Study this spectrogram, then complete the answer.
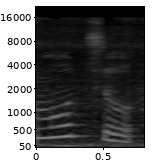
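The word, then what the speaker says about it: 六つ: Ini roku ya, secara Ongyomi roku ya, secara Kungyomi dibacanya mutsu.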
